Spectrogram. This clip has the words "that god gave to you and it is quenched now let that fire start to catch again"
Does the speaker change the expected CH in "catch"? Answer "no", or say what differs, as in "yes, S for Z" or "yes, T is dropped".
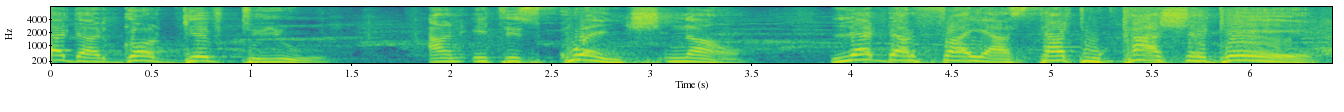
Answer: yes, SH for CH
